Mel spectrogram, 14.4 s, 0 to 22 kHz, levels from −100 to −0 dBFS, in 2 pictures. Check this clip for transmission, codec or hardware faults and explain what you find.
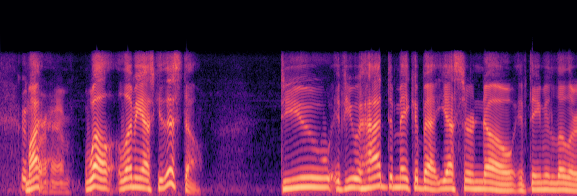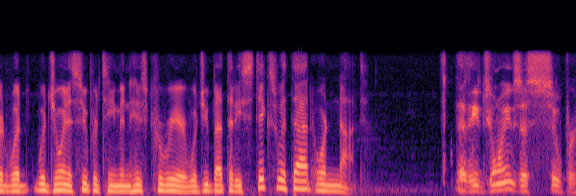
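No faults found here.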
